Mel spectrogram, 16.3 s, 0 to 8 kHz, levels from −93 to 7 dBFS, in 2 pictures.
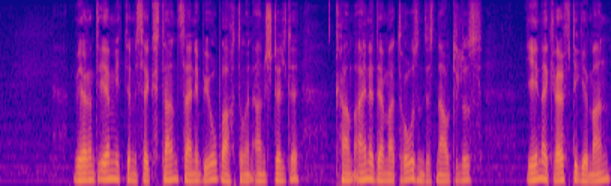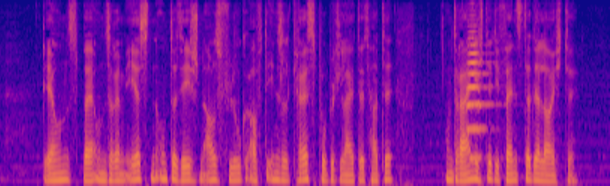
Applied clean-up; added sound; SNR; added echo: none; Trumpet; 2 dB; none.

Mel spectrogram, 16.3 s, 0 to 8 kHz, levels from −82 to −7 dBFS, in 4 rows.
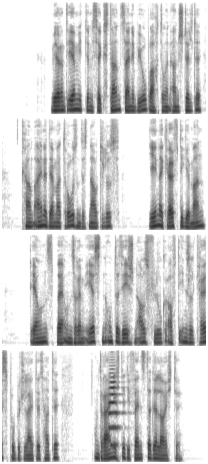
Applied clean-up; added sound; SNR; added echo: neural mask model RNNoise.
